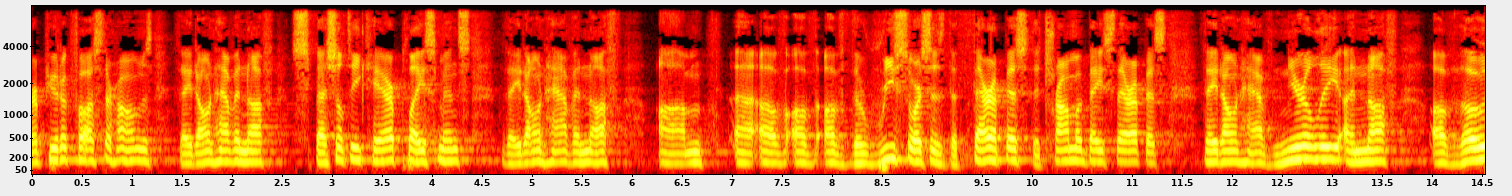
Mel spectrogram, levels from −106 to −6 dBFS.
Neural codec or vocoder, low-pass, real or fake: none; 7.2 kHz; real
